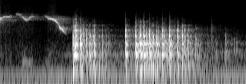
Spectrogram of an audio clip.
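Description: A person whistles to call someone, a shrill, wavering high note that swoops up and down before sliding downward, then a burst of loud, noisy clattering and rustling sounds follows.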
